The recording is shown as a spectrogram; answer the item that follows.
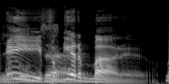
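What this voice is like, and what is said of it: Mobster wise guy accent. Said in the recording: “talking like a wise guy”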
